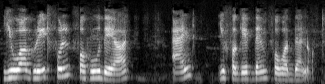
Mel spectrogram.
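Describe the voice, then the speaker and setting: A woman with an Indian accent speaking reflectively on a live poetry session, in a halting way peppered with "you know". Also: medium pitch, faint music behind. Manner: halting, peppered with 'you know'. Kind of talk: casual reflective chat and poetry recitation. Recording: dull lo-fi live stream audio.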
